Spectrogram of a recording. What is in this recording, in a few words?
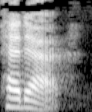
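"pad out", English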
